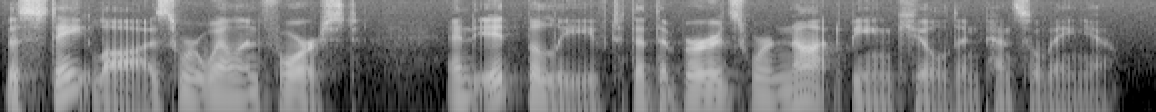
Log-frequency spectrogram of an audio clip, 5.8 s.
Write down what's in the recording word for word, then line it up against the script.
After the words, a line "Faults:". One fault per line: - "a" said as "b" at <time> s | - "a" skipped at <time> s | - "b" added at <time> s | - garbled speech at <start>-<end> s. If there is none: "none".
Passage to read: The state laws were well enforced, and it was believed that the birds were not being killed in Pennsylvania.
The state laws were well enforced, and it believed that the birds were not being killed in Pennsylvania.
Faults:
- "was" skipped at 2.6 s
